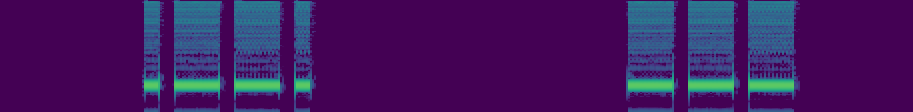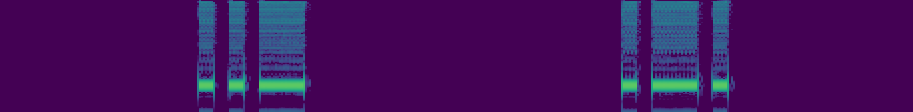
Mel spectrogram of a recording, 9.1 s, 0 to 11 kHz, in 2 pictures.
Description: Morse code, heard as a keyed tone, about 16 wpm, spaced as for 5 wpm, 800 Hz. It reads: POUR
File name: Prefixes / By First Letter / Ps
